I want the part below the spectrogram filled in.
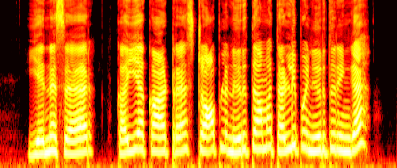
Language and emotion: Tamil, angry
